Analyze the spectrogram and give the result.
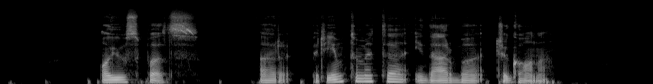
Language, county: Lithuanian, Kaunas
